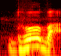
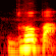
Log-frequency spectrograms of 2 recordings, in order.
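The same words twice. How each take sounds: First: Said in the usual way. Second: ধোপা with a crisp unvoiced p; changed consonant. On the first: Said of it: "ধোবা থেকে যদি আমরা বিকৃতি করি". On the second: Shown as a demonstration. Teacher showing students how ধোবা becomes ধোপা, crisp p. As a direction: say ধোপা, the b turned to a clear p. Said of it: "ধোপা পাই".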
